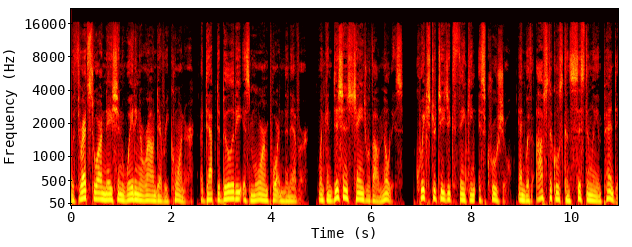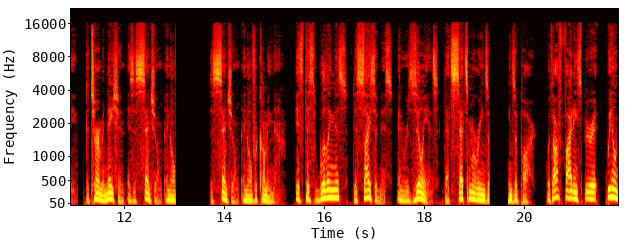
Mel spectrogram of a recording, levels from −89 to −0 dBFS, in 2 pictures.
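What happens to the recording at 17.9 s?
Nothing goes wrong at 17.9 s: the speech runs on cleanly there, with no dropout, click, distortion or other fault.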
